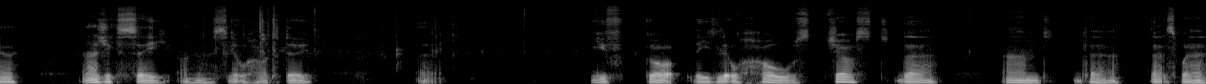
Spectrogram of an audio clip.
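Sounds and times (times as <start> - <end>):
man saying uh: 10.0 - 12.0.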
